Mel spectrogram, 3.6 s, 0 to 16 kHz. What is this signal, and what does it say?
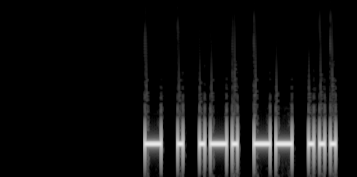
Morse code, heard as a keyed tone, about 22 wpm, 700 Hz. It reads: TERMS
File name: 5 Letter Words - First 3 Letters Given - 22wpm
